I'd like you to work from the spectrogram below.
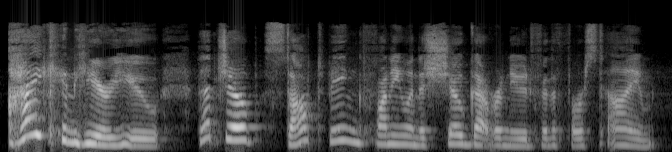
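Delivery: sharp annoyed retort that the joke is stale; snapped. Acted. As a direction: bite off the line in annoyance. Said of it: "and snapped".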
